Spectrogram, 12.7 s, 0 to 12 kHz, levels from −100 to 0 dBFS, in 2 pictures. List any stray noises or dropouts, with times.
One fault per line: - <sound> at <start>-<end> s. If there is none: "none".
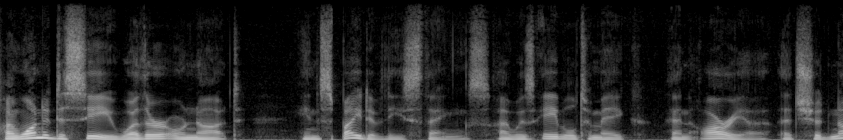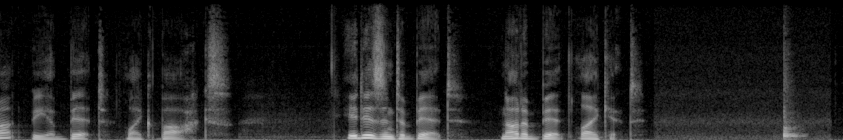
- tap at 12.2-12.4 s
